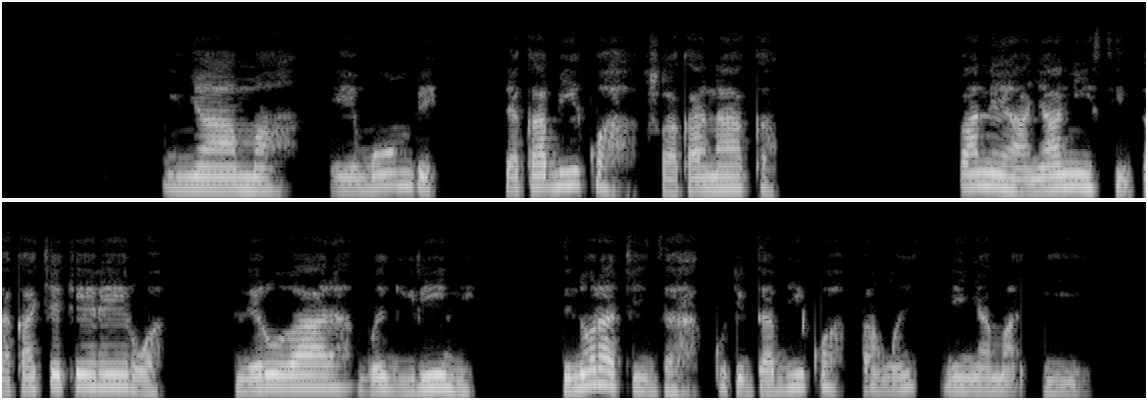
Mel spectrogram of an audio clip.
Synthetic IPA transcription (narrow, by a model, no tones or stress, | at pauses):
ɲama | je̞mo̞mbe̞ | jakaɓikwaʐ̥akanaːka | pane̞ɦaɲanisid͡zakat͡ʃe̞ke̞ɾe̞rwa | d͡zine̞ɾuʋaɾarwe̞ɡʱiɾini | d͡zino̞ɾatid͡zakutid͡zaɓikwapa̰mwe̞ | ne̞ɲama̰iːji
